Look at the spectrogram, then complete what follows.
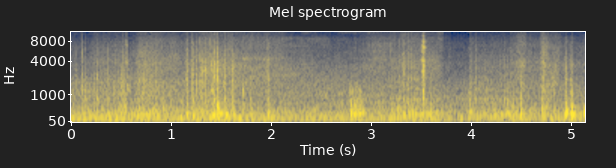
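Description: Handling of a baitcasting reel and rod: a few scattered clicks and knocks over a steady low background noise.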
